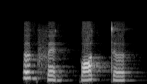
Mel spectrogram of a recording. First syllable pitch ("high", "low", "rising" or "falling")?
high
